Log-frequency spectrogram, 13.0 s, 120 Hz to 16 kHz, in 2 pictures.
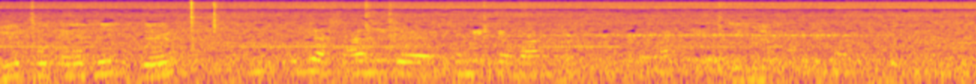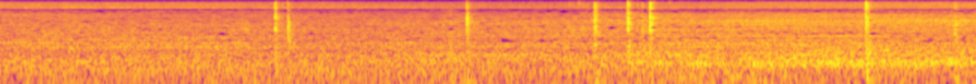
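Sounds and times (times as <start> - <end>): steady mechanical drone: 0.0 - 13.0.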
